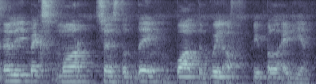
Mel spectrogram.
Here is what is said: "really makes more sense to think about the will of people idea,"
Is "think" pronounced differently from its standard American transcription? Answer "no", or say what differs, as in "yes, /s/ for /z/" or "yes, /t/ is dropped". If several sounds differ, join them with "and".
yes, /t/ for /θ/ and /k/ is dropped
